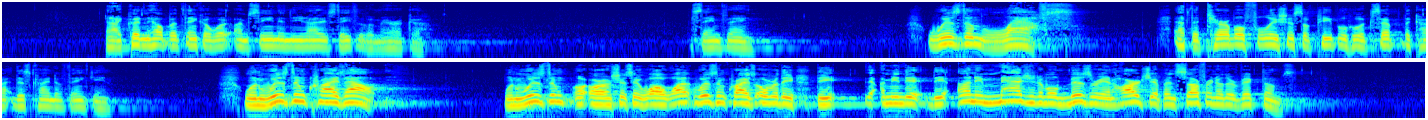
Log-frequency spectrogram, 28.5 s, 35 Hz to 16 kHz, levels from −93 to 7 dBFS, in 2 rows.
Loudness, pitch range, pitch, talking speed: -30 LUFS, 125-180 Hz, 150 Hz, 135 wpm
